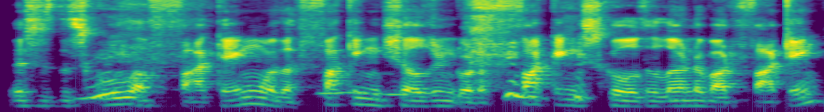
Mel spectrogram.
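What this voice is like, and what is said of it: Weird put-on German accent. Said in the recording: “I'm defaulting to, like, some weird shitty German accent.”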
